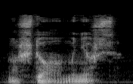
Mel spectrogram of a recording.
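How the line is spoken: Conspiratorial whisper. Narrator (Russian): Паша понизил голос до конспиративного шепота

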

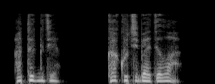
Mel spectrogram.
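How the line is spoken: Whisper. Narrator (Russian): прошептала

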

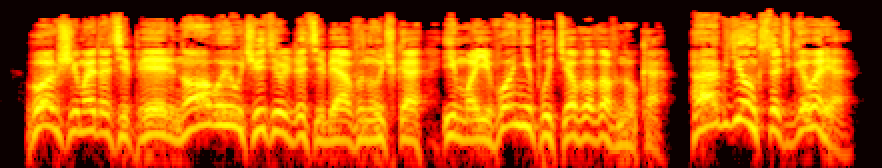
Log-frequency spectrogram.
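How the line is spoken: Deep bass, old man. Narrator (Russian): пробасил дед

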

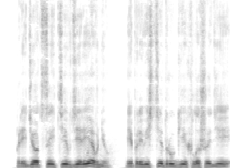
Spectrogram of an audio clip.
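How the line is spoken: Plain. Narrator (Russian): ответил Джован

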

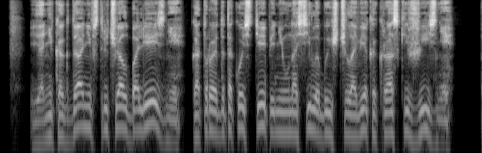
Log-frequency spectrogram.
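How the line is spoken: Soft deep male voice. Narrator (Russian): проговорил он мягким, глубоким голосом

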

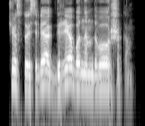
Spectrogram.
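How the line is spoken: Grumbling. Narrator (Russian): проворчал ее брат

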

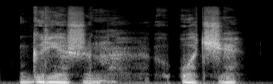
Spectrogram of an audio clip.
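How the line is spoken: Barely audible, sobbing. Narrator (Russian): наконец еле слышно произнес он и зарыдал

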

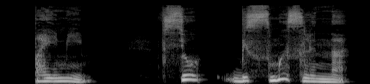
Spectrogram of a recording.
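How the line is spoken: Forced-out words. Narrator (Russian): наконец выдавил

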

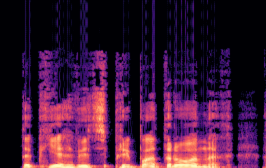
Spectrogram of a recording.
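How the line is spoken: Laughing. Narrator (Russian): рассмеялся наемник

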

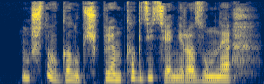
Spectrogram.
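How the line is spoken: Stern, bearded man. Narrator (Russian): строго проговорил бородач

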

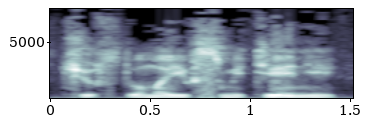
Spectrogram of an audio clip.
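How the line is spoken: Whispering. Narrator (Russian): прошептала Долорес

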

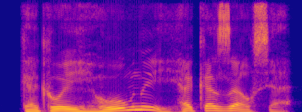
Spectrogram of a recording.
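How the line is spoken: Whispering. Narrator (Russian): прошептал кто-то слева от него

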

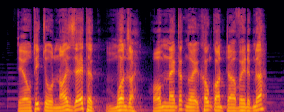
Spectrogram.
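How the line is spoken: Sudden stern shout. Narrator (Vietnamese): Xích Phát Tôn giả đột nhiên sầm nét mặt lại quát hỏi

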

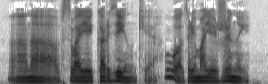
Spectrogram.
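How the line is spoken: Hoarse, then coughing. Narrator (Russian): хрипло добавил Ларкин и закашлялся

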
